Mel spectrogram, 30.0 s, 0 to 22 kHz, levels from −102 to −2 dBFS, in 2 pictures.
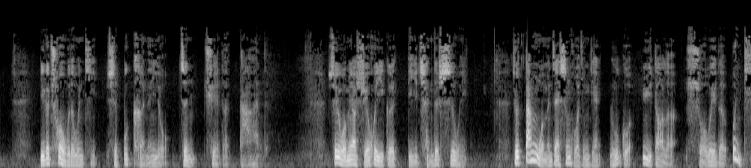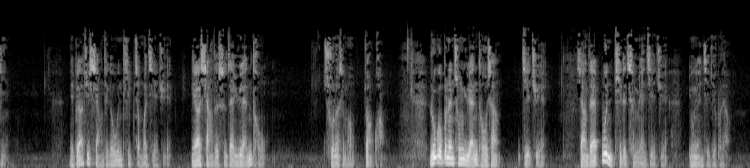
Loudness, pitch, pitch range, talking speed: -24 LUFS, 90 Hz, 75-105 Hz, 205 characters per minute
